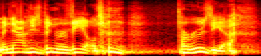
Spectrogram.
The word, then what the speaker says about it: parousia: One is erchomai, and one is parousia, or I butchered that word, parousia.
